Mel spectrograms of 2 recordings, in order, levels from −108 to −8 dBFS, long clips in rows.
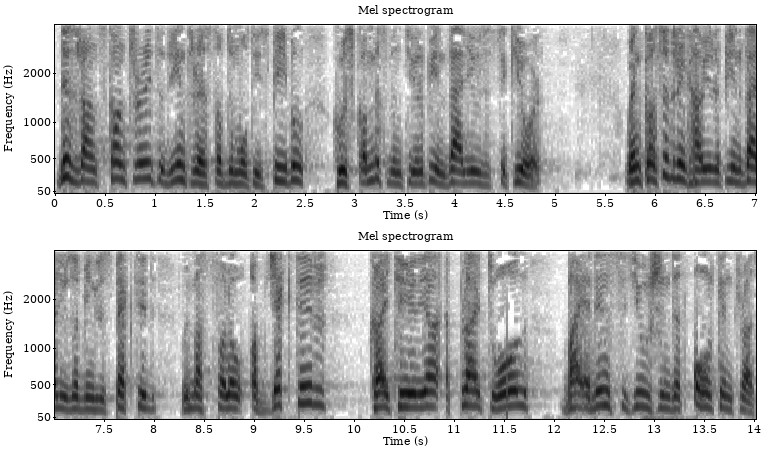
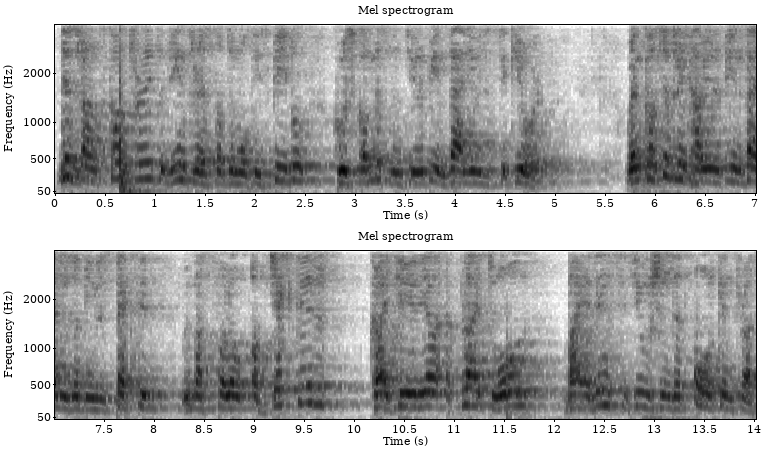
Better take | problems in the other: first | background sound (Knock / Wood); 12 dB below the speech // room echo; dies away in 1 s

